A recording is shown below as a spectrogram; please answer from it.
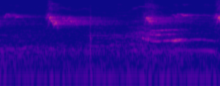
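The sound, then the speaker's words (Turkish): A cat meows repeatedly because it wants to go outside, a few short high-pitched cries spaced across the moment, not loud, over a low steady background hum. “kedi kedi kardeşimiz Kakule şu anda dışarı çıkmak istiyor”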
